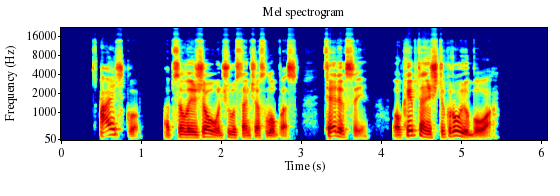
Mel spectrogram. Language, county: Lithuanian, Alytus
